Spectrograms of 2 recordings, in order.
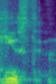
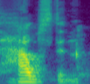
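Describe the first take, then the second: First: It is said the other, non-New York way. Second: It is said the New York street way. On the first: The speaker calls it wrong. "not Houston" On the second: The speaker calls it right. "in New York ... they keep saying that it's Houston"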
